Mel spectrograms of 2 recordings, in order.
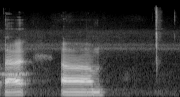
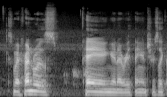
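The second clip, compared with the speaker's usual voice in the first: ordinary talk, nothing marked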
